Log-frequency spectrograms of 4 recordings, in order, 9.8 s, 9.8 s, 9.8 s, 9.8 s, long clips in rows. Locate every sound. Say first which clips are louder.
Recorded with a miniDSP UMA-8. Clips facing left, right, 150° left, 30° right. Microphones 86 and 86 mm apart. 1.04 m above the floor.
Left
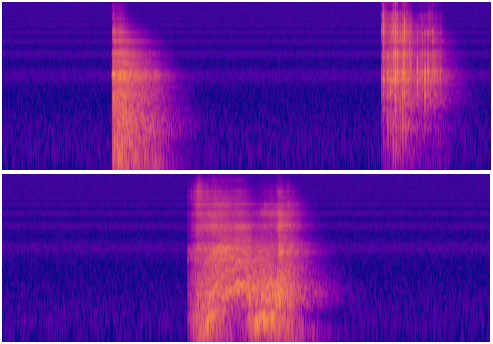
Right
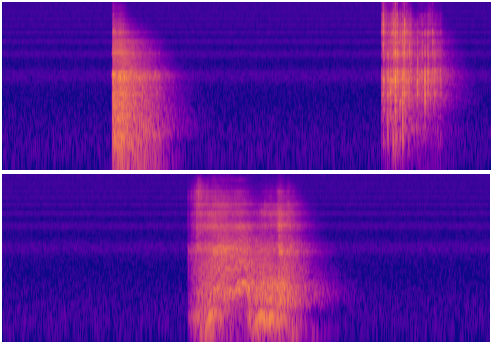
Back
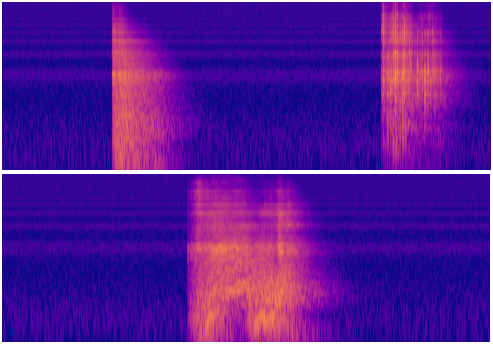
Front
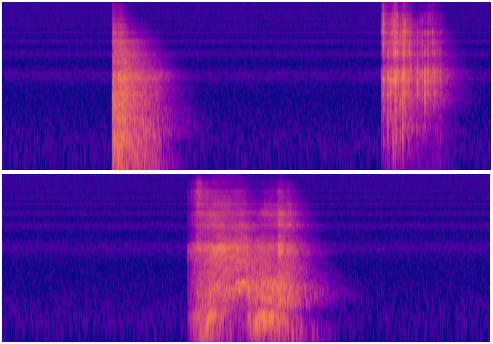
1.1 s a gunshot: right 2 dB, front 4 dB; 15° right, 1.8 m
3.8 s crumpling: right 2 dB, front 1 dB; 65° right, 0.8 m
6.7 s a zipper: left 2 dB, back 1 dB; 50° left, 4.5 m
